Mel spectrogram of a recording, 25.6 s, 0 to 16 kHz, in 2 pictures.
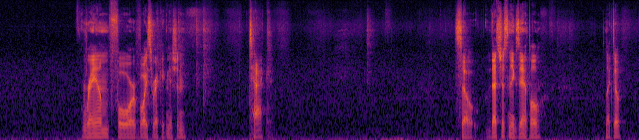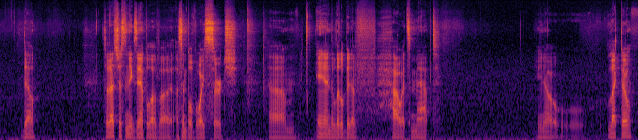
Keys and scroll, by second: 12.8 ctrl+alt+shift+super+a, 24.7 super+Right.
